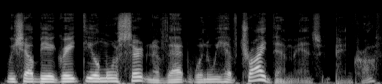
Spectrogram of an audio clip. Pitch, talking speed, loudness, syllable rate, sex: 115 Hz, 265 wpm, -17 LUFS, 5.7 syllables/s, male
